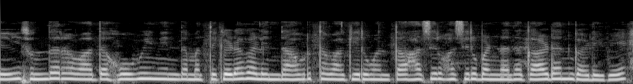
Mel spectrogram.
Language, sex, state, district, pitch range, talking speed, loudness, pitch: Kannada, female, Karnataka, Dakshina Kannada, 230-245 Hz, 105 wpm, -13 LUFS, 235 Hz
